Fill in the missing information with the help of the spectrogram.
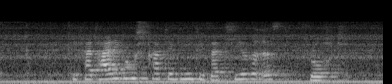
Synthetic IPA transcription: d̥iːfɛɐtʰaɪɾɪɡʊŋsʃtʁ̥atʰeɡiːdiːzɐtʰiːʁ̞əʔɪstflʊχt

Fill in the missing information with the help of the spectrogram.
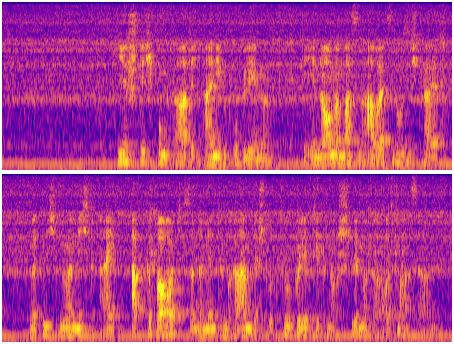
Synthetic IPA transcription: hiːɐʃtɪçpʰʊŋktʔa̰ɐtɪçʔa̰ɪnɪɡəpʁ̥obleːmə | d̥ḭːʔenɔɐməmasn̩ʔa̰ɐbaɪt͡sloːzɪçkʰaɪt | v̥ɪɐtnɪçtnuːɐnɪçtaʔapɡ̥əbaʊtz̥ɔndɐnːɪmtɪmʁaːməndeːɐʃtʁ̥ʊktʰuːɐpʰolitʰɪknɔχʃlɪməʁə̰ʔa̰ʊsma̰ːsa̰n

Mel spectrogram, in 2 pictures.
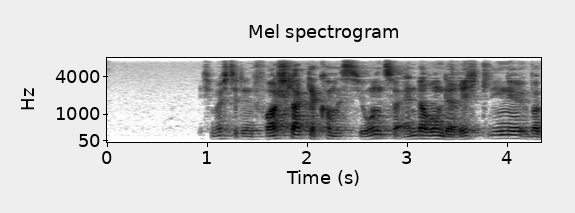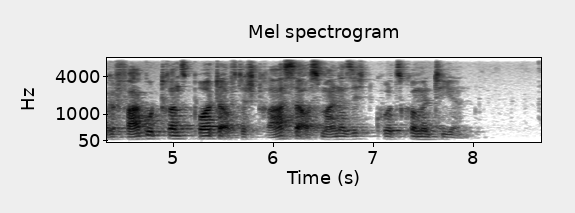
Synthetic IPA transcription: ʔɪçmœçtədeːnfoːɐʃlaːk̚d̥eːɐkʰɔmɪsjoːnt͡suːɐʔɛndəʁ̞ʊŋdeːɐʁɪçtʰliːnjəʔyːbɐɡəfaːɐɡuːtʁ̥anspʰɔɐtəa̰ʊfd̥eːɐʃtʁ̥aːsəaʊsmaɪnɐzɪçtkʰʊɐt͡skʰɔmɛntʰiːʁ̞ən

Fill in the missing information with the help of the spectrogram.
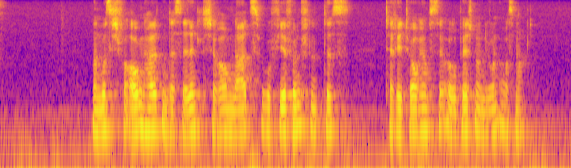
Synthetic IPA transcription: manmʊsz̥ɪçfoːɐʔa̰ʊɡŋ̩ɦaltn̩d̥asd̥eːɐlɛntʰlɪçəʁaʊmnaːət͡suːfiːɐfʏnftl̩d̥ɛs | tʰɛʁitʰoːʁ̞iʊmsd̥eːɐʔɔʏʁopʰɛːɪʃn̩unjoːnʔaʊsmaχt

